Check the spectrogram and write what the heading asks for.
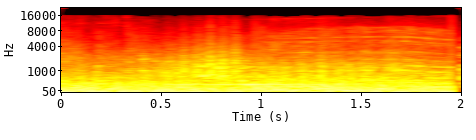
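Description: Film sound effects of the Batpod motorcycle breaking out of the Tumbler: a loud, dense rush of engine and mechanical noise that cuts off abruptly at the end.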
